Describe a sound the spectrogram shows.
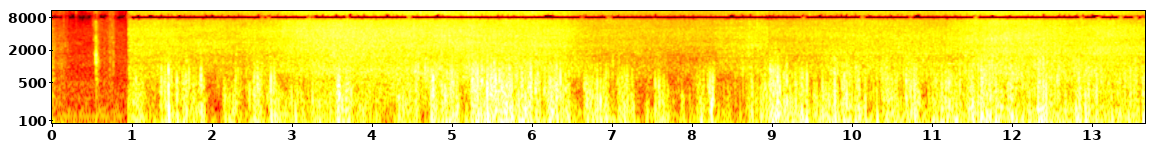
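Small waves wash gently onto a sandy shore.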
